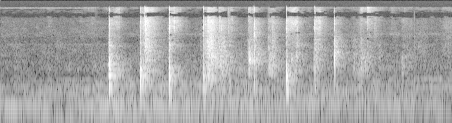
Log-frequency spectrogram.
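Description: A metal bowl clinks as it is tipped and scraped.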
